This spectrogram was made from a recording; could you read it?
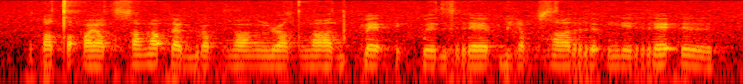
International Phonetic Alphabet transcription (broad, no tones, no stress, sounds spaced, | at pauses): ɗ ə tˤ ə ʔ j ɘ d sˤ ə ðˤ ɛ ʔ ɾ ɛ b ə˞ b ðˤ ə˞ ŋ ə˞ d ðˤ i d k͡p ɛ ʔ e k͡p ɘ d r ɛ ɓ i b zˤ i r ə ʔ ŋ e r ɛ ʔ ɾ ɘ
